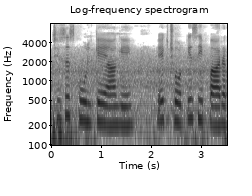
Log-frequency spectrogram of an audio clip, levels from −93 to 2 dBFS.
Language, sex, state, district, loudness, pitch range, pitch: Hindi, female, Chandigarh, Chandigarh, -18 LUFS, 200-240 Hz, 215 Hz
